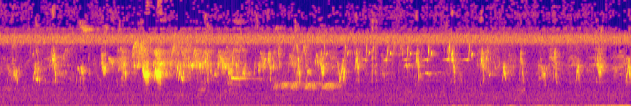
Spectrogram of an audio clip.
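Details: Black bulbuls perched in an invasive white leadtree give scattered high, squeaky and nasal calls, with a brief buzzy phrase in the middle, over a steady low rumble of wind or distant traffic.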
